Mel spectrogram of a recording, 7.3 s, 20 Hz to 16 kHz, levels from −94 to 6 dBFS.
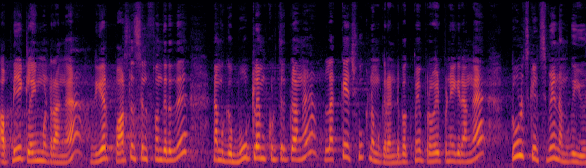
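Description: Nothing in the audio stood out as a technical problem on listening.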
